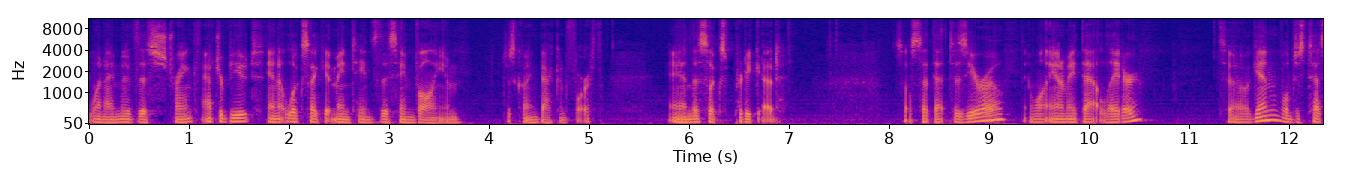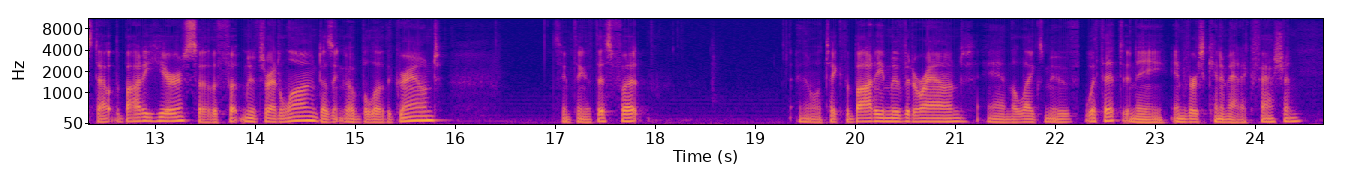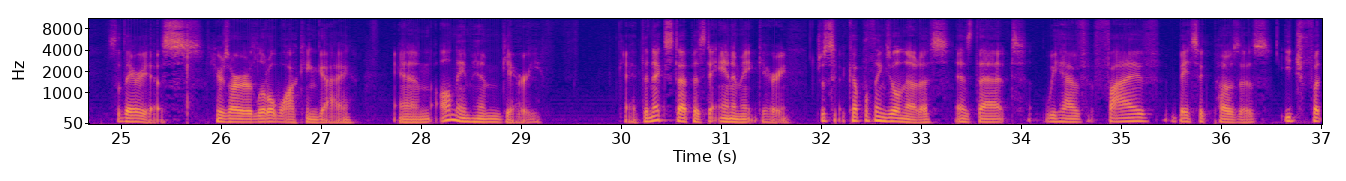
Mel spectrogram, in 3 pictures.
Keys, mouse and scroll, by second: 8.5 Return, 15.8 ctrl+z, 18.1 ctrl+z, 24.5 ctrl+z.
